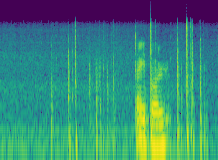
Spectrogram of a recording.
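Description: Keyboard keys click as someone types in quick bursts.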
